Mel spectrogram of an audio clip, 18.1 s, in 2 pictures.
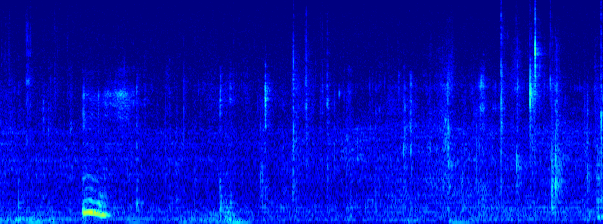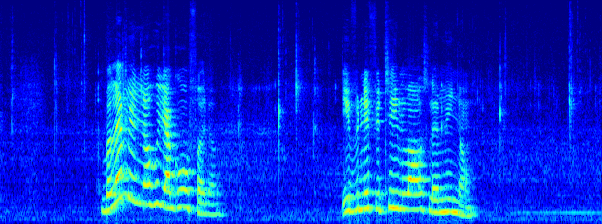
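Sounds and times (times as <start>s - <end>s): chewing: 0.0s - 10.6s, 12.4s - 14.2s, 16.2s - 18.0s.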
